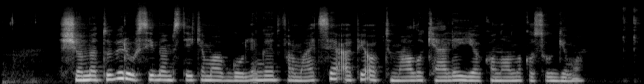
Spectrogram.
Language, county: Lithuanian, Vilnius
